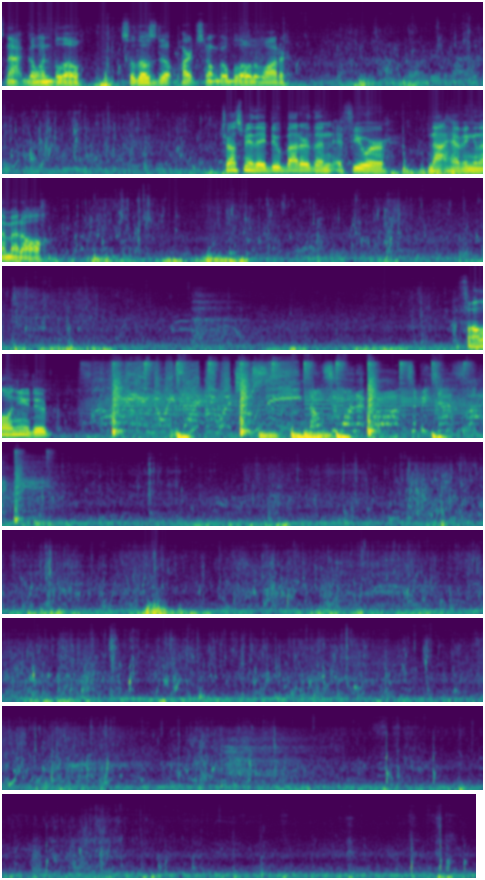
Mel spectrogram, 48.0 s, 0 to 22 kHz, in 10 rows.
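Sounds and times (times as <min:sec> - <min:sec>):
paddle splashing in water: 0:00.8 - 0:07.0, 0:10.1 - 0:16.1, 0:22.6 - 0:48.0.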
